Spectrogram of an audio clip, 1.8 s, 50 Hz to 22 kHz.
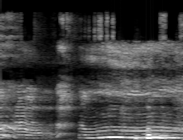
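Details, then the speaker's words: Baby crying after being put down on the bed around 7 pm playtime, wanting to be held: loud, sustained wailing rising in pitch; ordinary infant crying. "பாருங்க நம்ம அடிக்கவே இல்ல. ஆனா heavy அழுக இங்க பாருங்க just ஒரே செகண்ட் அவ்ளோதான். இதுதான் இவங்களோட அழுகு பாருங்க."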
